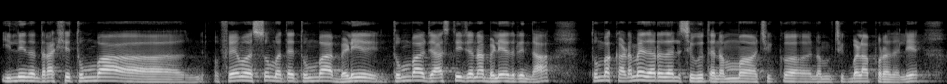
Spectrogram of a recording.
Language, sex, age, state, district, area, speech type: Kannada, male, 45-60, Karnataka, Chikkaballapur, urban, spontaneous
